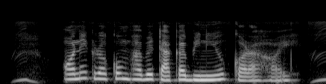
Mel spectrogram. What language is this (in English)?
Bangla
